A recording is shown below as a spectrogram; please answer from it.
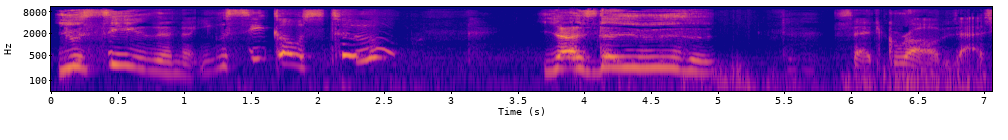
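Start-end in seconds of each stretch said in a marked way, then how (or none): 0.0-2.6 high, loud disbelieving question; hammed-up astonishment. A narrator's reading. Poopsie hears Grubs sees ghosts too, shrill-pitched mock astonishment. 3.7-5.0 high, loud, drawn-out squeal; put-on boy character. A narrator's reading. Grubs answers Poopsie about ghosts, long high squeal.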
